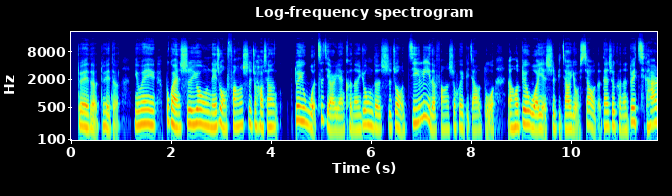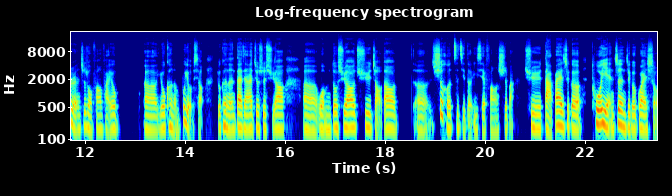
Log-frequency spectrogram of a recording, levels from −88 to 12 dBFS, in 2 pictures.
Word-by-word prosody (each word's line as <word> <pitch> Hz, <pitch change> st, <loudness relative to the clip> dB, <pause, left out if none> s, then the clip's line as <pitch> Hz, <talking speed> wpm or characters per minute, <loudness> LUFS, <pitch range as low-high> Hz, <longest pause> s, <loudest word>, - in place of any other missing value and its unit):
对 195 Hz, -3 st, +4 dB
的 -, -, -1 dB
对 195 Hz, -4 st, -2 dB
的。 -, -, -8 dB, 0.3 s
因 200 Hz, -1 st, 0 dB
为 215 Hz, -2 st, +3 dB, 0.2 s
不 245 Hz, -, 0 dB
管 200 Hz, -7 st, +6 dB
是 215 Hz, +3 st, +2 dB
用 215 Hz, -3 st, +4 dB
哪 185 Hz, 0 st, +2 dB
种 200 Hz, -5 st, +2 dB
方 190 Hz, +3 st, -1 dB
式 210 Hz, +1 st, -3 dB
就 205 Hz, 0 st, -2 dB
好 190 Hz, -1 st, +2 dB
像 190 Hz, +1 st, -2 dB, 0.3 s
对 265 Hz, -1 st, +6 dB
我 210 Hz, -7 st, +2 dB
自 275 Hz, -, -6 dB
己 -, -, -2 dB
而 155 Hz, -, +1 dB
言， 155 Hz, 0 st, -4 dB
可 180 Hz, +2 st, -5 dB
能 165 Hz, 0 st, -4 dB
用 210 Hz, 0 st, 0 dB
的 170 Hz, -2 st, 0 dB
是 180 Hz, +2 st, -8 dB
这 190 Hz, +3 st, -1 dB
种 175 Hz, -2 st, -1 dB
激 225 Hz, +5 st, -1 dB
励 295 Hz, -2 st, 0 dB
的 155 Hz, -, 0 dB
方 165 Hz, +1 st, -8 dB
式 170 Hz, -, -8 dB
会 180 Hz, 0 st, -3 dB
比 175 Hz, -, -13 dB
较 160 Hz, 0 st, -3 dB
多。 170 Hz, -, -5 dB, 0.2 s
然 175 Hz, -, 0 dB
后 190 Hz, +1 st, +3 dB
对 215 Hz, +4 st, +5 dB
我 180 Hz, -6 st, +5 dB
也 165 Hz, 0 st, 0 dB
是 155 Hz, +4 st, -5 dB
比 175 Hz, -, -10 dB
较 170 Hz, 0 st, +2 dB
有 165 Hz, -, -4 dB
效 200 Hz, -5 st, -1 dB
的， -, -, -13 dB
但 195 Hz, -1 st, 0 dB
是 200 Hz, -, -1 dB
可 195 Hz, -3 st, -6 dB
能 160 Hz, 0 st, -5 dB
对 240 Hz, 0 st, +5 dB
其 235 Hz, -, -7 dB
他 200 Hz, +3 st, +1 dB
人 160 Hz, -8 st, 0 dB
这 185 Hz, -, -7 dB
种 170 Hz, -3 st, -1 dB
方 160 Hz, +1 st, -5 dB
法 -, -, -6 dB
又 170 Hz, 0 st, -3 dB, 0.5 s
呃， 160 Hz, -2 st, -1 dB
有 170 Hz, +1 st, 0 dB
可 185 Hz, +2 st, -2 dB
能 155 Hz, -, -8 dB
不 220 Hz, +9 st, -2 dB
有 -, -, 0 dB
效， -, -, -8 dB, 0.3 s
有 180 Hz, -, -2 dB
可 195 Hz, +2 st, +1 dB
能 160 Hz, -1 st, -2 dB
大 180 Hz, +1 st, +6 dB
家 170 Hz, -1 st, +1 dB
就 175 Hz, +1 st, -3 dB
是 170 Hz, 0 st, -4 dB
需 165 Hz, -, -9 dB
要 170 Hz, 0 st, +3 dB, 0.4 s
呃， 155 Hz, -2 st, -1 dB
我 170 Hz, -1 st, +1 dB
们 165 Hz, -1 st, -6 dB
都 180 Hz, +2 st, +1 dB
需 175 Hz, +2 st, -4 dB
要 180 Hz, 0 st, +5 dB
去 180 Hz, 0 st, -4 dB
找 170 Hz, -, -3 dB
到， 170 Hz, -2 st, +2 dB, 0.4 s
呃， 155 Hz, +2 st, -5 dB
适 195 Hz, -, +1 dB
合 175 Hz, -, -2 dB
自 170 Hz, +1 st, -8 dB
己 165 Hz, -, -8 dB
的 -, -, -8 dB
一 -, -, -9 dB
些 160 Hz, -2 st, -5 dB
方 145 Hz, -, -7 dB
式 160 Hz, 0 st, -7 dB
吧， -, -, -8 dB, 0.2 s
去 170 Hz, -2 st, -2 dB
打 165 Hz, -1 st, +3 dB
败 200 Hz, -1 st, +6 dB
这 185 Hz, -, -4 dB
个 170 Hz, -2 st, +2 dB, 0.2 s
拖 215 Hz, -1 st, +8 dB
延 185 Hz, -5 st, +4 dB
症 200 Hz, +2 st, +4 dB
这 175 Hz, -, -2 dB
个 165 Hz, -1 st, 0 dB
怪 165 Hz, -1 st, +2 dB
兽。 -, -, -6 dB
180 Hz, 285 characters per minute, -21 LUFS, 165-200 Hz, 0.5 s, 拖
